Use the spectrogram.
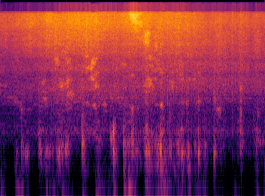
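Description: Frozen mixed vegetables hit a hot pan in an Instant Pot Mini multi-cooker, giving a steady loud sizzle and hiss broken by stirring scrapes, with no talking.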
